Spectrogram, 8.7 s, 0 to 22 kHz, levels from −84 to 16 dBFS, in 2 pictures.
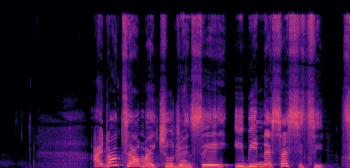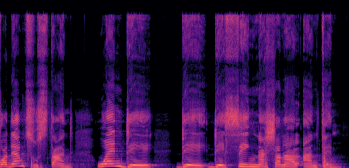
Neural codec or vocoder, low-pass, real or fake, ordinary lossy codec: none; none; real; none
